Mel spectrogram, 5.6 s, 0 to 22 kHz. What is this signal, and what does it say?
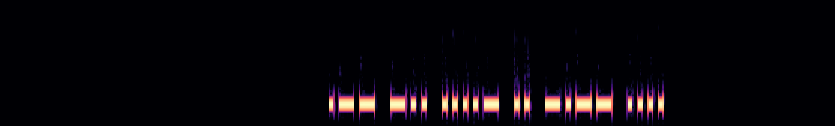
Morse code, heard as a keyed tone, about 36 wpm, 700 Hz. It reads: WD4IYH
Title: USA Call Signs - 6 Characters - 35wpm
